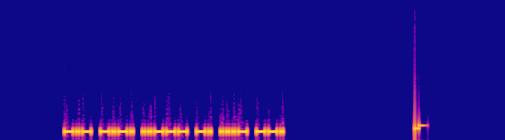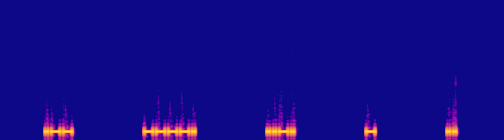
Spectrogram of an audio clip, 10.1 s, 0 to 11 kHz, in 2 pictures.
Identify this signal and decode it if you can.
Morse code, heard as a keyed tone, about 37 wpm, spaced as for 18 wpm, 700 Hz. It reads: KC2NVG W9FTI
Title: USA Call Signs - 8x Character Spacing - 40wpm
